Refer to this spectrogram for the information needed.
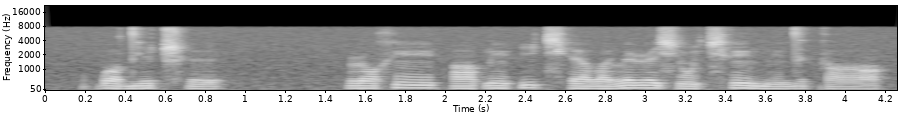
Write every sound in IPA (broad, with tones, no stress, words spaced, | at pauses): ɓɔ˨di˨˦ʈ͡ʂʰɘ˨ | ɭɔ˨xẽ˦ | ɑ˨ɓẽ˨˦ʔi˦ t͡ɕʰe˨lˠɘ˨lɘ˦ ɭɘ˦ɕɔ̃˨t͡ɕʰẽ˦ bẽ˨dɘ˦kɑ˨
